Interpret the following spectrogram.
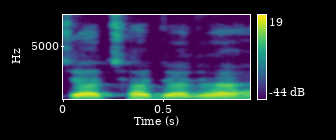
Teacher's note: ये आपका तालव्य है, जिसको स्पर्श संघर्षी भी कहते हैं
